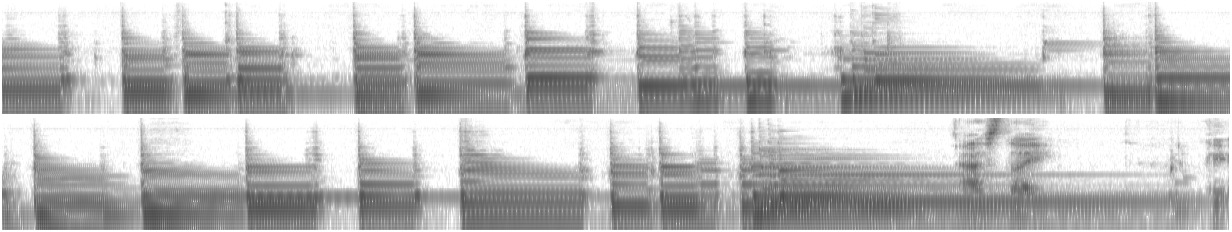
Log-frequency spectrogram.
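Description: A guitar plays a phrase from a folk song, with plucked notes and strummed chords in a steady rhythm, close and clear, with no talk over it.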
